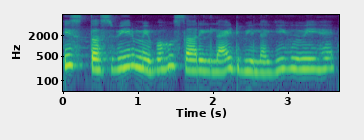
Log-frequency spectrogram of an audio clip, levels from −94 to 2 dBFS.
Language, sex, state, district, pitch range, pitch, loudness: Hindi, female, Jharkhand, Ranchi, 200-230 Hz, 215 Hz, -20 LUFS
